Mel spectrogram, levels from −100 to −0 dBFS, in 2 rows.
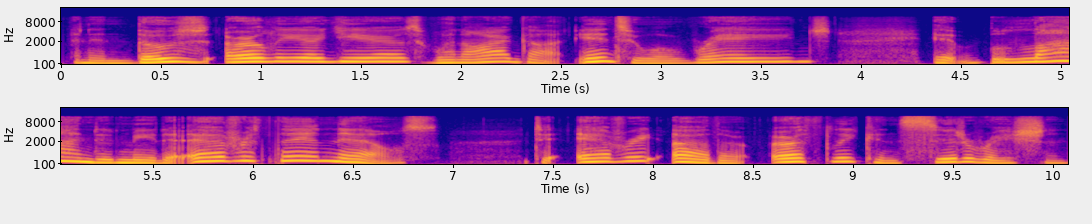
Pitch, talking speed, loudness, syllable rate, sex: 215 Hz, 130 wpm, -17 LUFS, 4.4 syllables/s, female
